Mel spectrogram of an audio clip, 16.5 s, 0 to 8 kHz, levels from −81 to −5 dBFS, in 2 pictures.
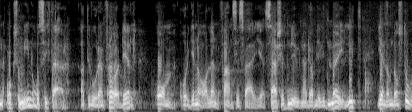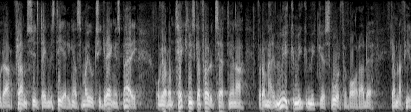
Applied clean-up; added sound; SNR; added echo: none; none; none; none.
